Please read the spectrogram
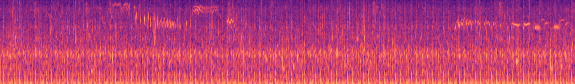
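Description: Tractor engine running steadily at idle with a fast, even pulse. Thin high chirps slide over it about two seconds in and again near the end.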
